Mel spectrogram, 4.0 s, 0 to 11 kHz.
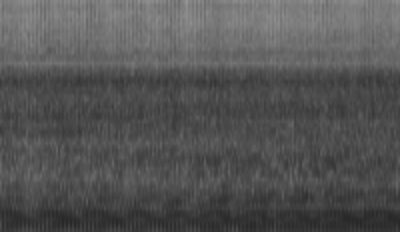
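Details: After carburetor cleaning, first start of a Troy-Bilt 21" 675 Series mower with Briggs & Stratton 6.75 gross torque engine: steady, even beat at constant speed, no surging or hunting; starts better, no lack of power, running normally.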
